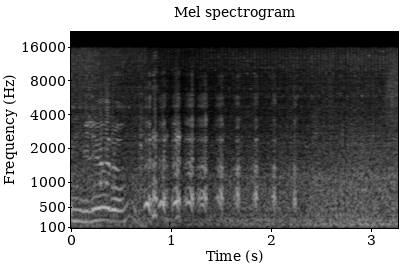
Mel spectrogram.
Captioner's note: laughings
